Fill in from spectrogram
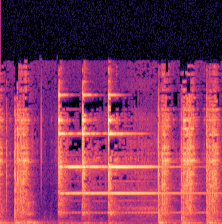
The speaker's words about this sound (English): I'm going to build up to it with the bell and the drum.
